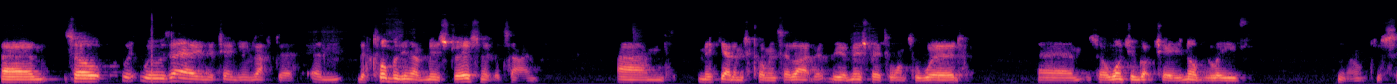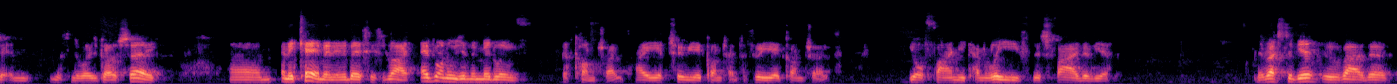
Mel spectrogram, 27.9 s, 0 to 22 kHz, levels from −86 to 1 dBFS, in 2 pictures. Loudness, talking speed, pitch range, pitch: -25 LUFS, 200 wpm, 110-125 Hz, 115 Hz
